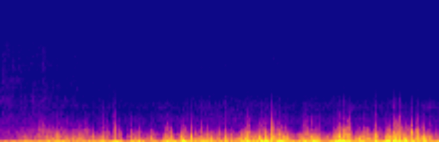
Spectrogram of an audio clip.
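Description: Wind rushing over the microphone on a racing speedboat running at speed, with the boat's engine and water noise underneath.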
